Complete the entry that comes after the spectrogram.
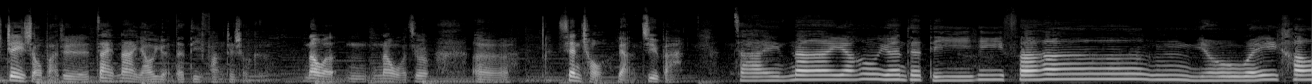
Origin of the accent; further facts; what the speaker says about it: Thailand; Chinese is a second language; now in Beijing, China; 我现在呢是在北京大学读博士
